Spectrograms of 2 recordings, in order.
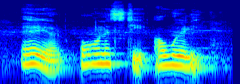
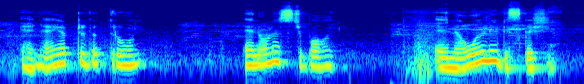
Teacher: all these words, air, honesty, hourly, all these words are voiced as though they begin with vowel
